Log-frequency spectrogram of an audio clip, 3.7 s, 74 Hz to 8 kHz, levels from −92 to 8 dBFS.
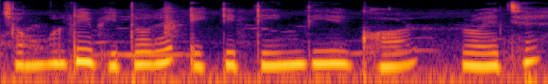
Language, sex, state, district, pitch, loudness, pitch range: Bengali, female, West Bengal, Cooch Behar, 220 Hz, -13 LUFS, 205-230 Hz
